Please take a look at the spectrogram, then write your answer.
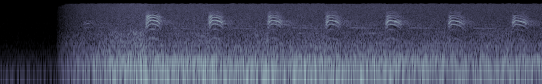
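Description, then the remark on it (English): A rapid series of seven sharp, high chirps repeats at a steady, quick rhythm, an animal alarm call signaling a coyote, heard clearly over a low rumbling outdoor background. “That's that very rapid chirp.”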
